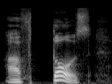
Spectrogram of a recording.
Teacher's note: It's another diphthong. It becomes either af or av. In this case, it is followed by a consonant d. So it naturally becomes af.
